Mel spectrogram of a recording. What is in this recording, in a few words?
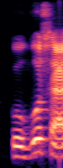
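"gugusan", Malay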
